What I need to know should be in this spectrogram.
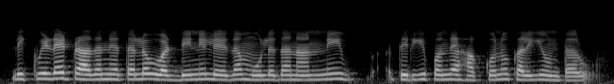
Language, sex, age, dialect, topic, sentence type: Telugu, male, 36-40, Telangana, banking, statement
